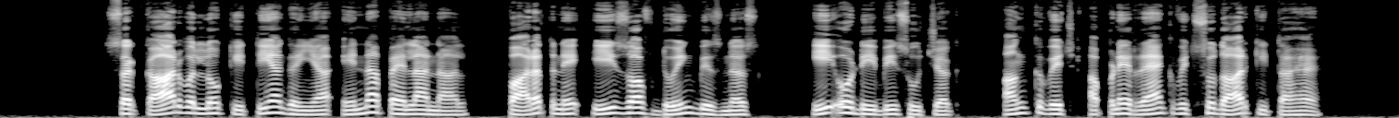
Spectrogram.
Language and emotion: Punjabi, neutral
